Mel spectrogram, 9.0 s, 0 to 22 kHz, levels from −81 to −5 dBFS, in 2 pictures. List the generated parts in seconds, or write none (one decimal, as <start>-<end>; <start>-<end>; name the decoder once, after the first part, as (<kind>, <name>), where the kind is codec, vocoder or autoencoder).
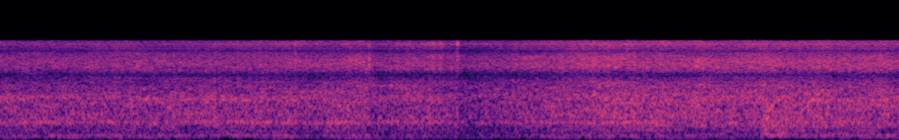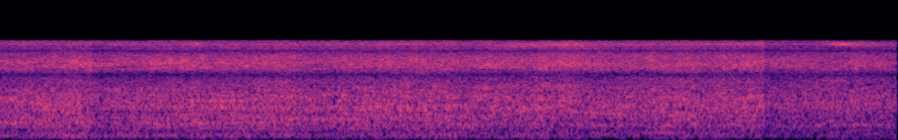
0.0-9.0 (codec, DAC)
